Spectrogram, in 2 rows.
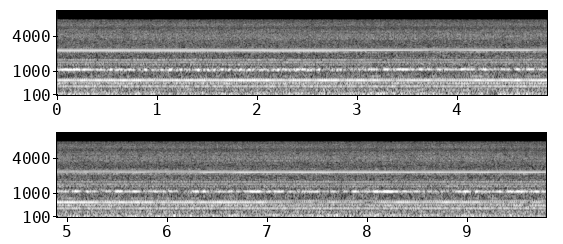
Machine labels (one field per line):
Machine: pump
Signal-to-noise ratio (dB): 0 dB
